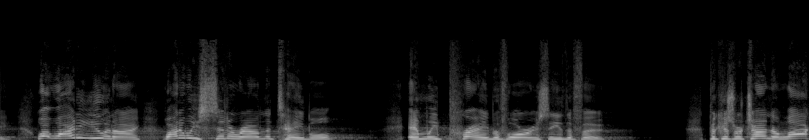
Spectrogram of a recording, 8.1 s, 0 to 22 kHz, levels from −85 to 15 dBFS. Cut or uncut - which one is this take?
uncut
